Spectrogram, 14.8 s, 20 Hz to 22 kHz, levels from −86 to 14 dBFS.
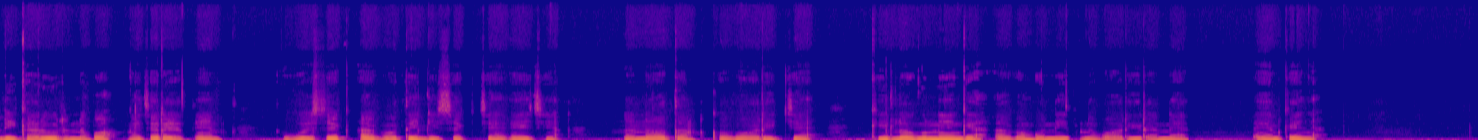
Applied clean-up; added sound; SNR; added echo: none; none; none; none.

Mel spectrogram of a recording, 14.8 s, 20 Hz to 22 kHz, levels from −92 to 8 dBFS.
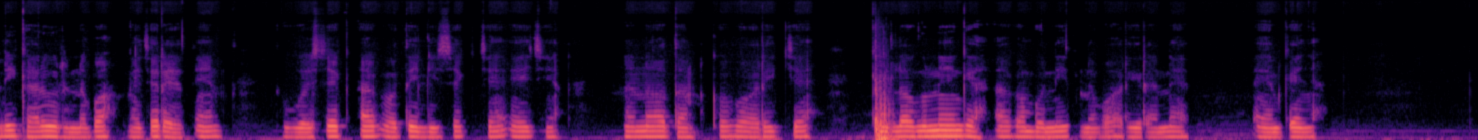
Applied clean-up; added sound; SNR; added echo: none; Knock; 4 dB; none.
